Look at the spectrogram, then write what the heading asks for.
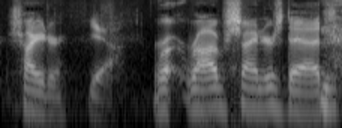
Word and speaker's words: Scheider: I do want to talk about the cast because we got Rory Schneider. Is that how you say it? Scheider.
